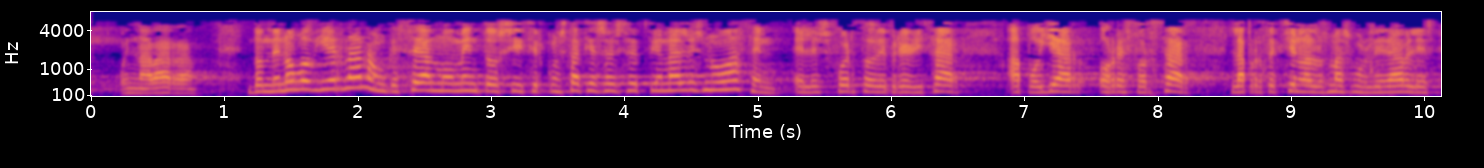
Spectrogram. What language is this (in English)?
Spanish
